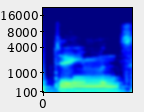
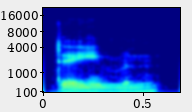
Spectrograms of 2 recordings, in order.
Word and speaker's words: demons: really help getting some demons into play, which, by the way, I think solves the question how I pronounce it, because apparently I'm saying Damon, Matt Damon or something.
